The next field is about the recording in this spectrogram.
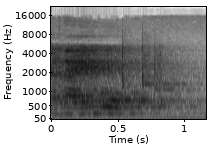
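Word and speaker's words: Nyholm: तो Gillespie and नाइहोम, यहाँ पे एल साइलेंट रखना, नाइहोम, 1957।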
